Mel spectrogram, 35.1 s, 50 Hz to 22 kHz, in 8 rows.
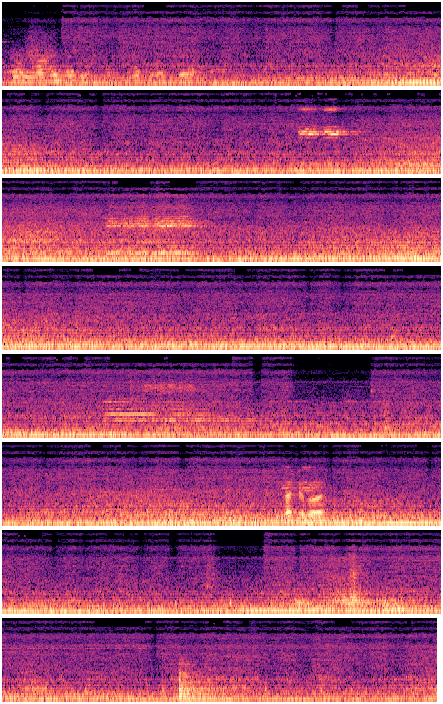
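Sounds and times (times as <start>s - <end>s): road traffic engines: 0.0s - 35.0s
horn toots: 7.3s - 8.0s, 18.6s - 20.2s.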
